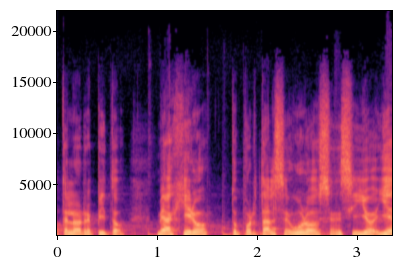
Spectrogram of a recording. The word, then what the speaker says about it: Hiro: Para probar Giro, puedes ir a registrarte al waitlist y ser de las primeras personas en tener acceso. Así que puedes ir a giro.cool. Giro se escribe H-I-R-O.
